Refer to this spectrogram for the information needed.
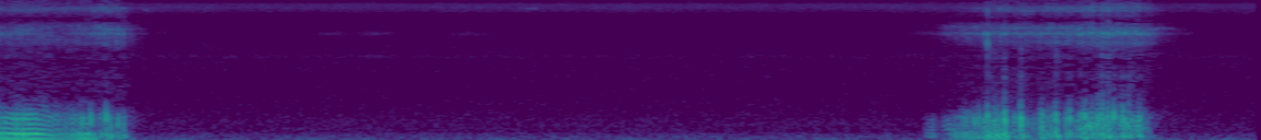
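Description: Two rough, rattling snores about four seconds apart, with quiet breathing between; a dog snoring in sleep.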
